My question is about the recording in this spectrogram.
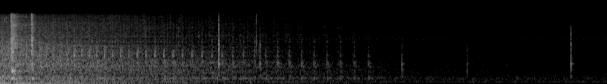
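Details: Fan motor coasting down: sharp ticks spacing out with scratchy rub behind; excess play lets the rotor push on the back of the motor casing, rubbing at the bearing, likely from a botched earlier disassembly; motor not yet opened, unconfirmed.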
